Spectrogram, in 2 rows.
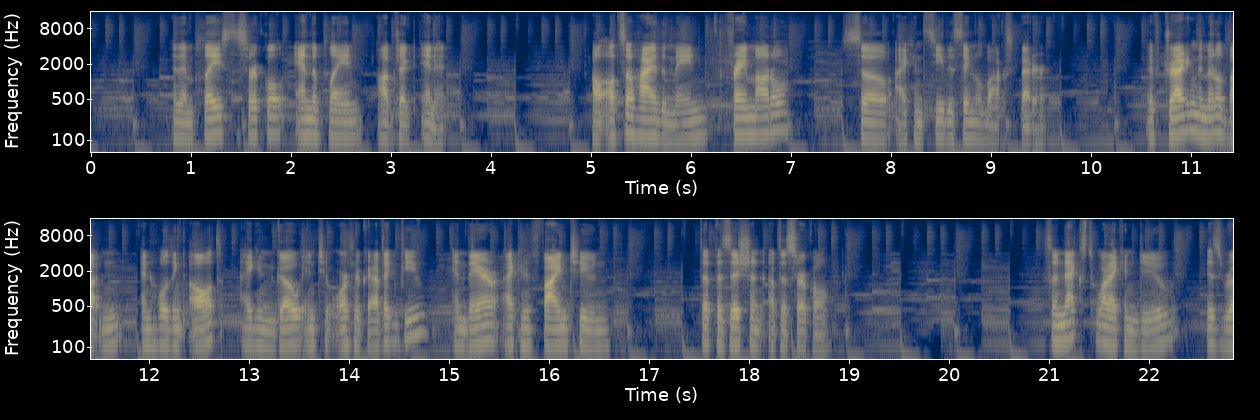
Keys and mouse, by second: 2.5 click, 7.1 click, 10.5-15.0 middle drag, 16.3 shift+middle drag, 17.2 click, 18.1 g, 18.7 z, 20.8 click, 22.7-22.8 middle drag.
